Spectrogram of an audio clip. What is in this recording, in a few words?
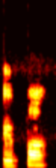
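"epaa", Nigerian Pidgin, female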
